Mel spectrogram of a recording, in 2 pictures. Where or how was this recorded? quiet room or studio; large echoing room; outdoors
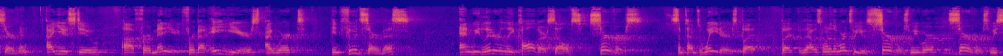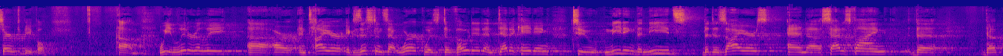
large echoing room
